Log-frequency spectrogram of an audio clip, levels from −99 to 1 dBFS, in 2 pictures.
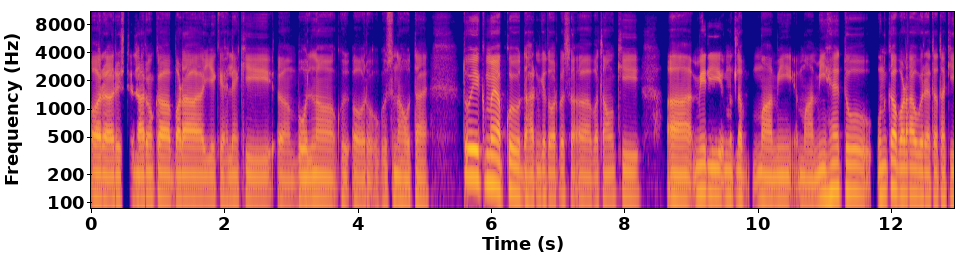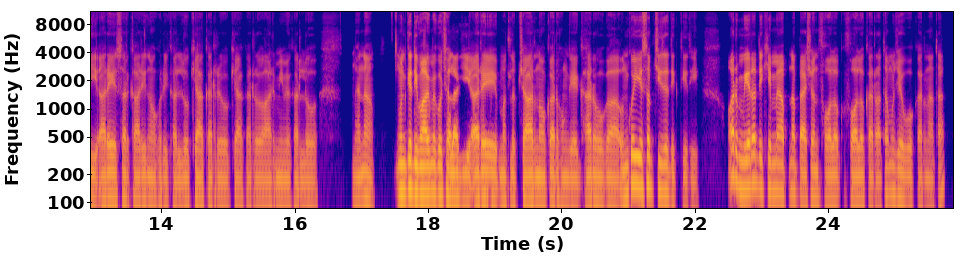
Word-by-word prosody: और 105 -1 +4 0.2
रिश्तेदारों 100 +1 -1
का 100 -1 +2
बड़ा 100 0 +1
ये 95 0 -3
कह 95 0 -6
लें 95 0 -3
कि 100 -2 -5 0.4
अ, - - -3
बोलना 95 +2 -1 0.3
कोई 100 -2 -6
और 90 -1 -3 0.2
घुसना 95 +2 -5
होता 90 0 -3
है। 90 - -7 0.5
तो 190 -1 +5
एक 180 -2 +6
मैं 160 -1 +6
आपको 130 -2 +3
उदाहरण 105 -1 -2
के 110 - -3
तौर 105 -1 -2
पे 110 - -5
स 105 0 -8
अ, 100 -2 -4
बताऊँ 100 +1 -5
कि 110 -1 -4 0.6
अ, 100 -2 +2
मेरी 120 -1 +1
मतलब 105 -1 -3
मामी 95 -1 -2
मामी 95 +4 -2
हैं 130 +4 +2
तो 130 0 -1 0.4
उनका 120 +4 +2
बड़ा 115 0 +2
वो 110 -1 +1
रहता 105 0 -2
था 105 - -1
कि, 105 -1 -3
"अरे! 105 +2 +2
सरकारी 95 -1 -3
नौकरी 95 -1 -6
कर 90 0 -6
लो, 90 +1 -4
क्या 90 -2 0
कर 90 - -2
रहे 90 -2 -5
हो 90 - -4
क्या 90 -1 -4
कर 90 0 -9
रहे 90 - -5
हो? 90 - -3
आर्मी 90 +1 -4
में 90 0 -4
कर 85 0 -6
लो, 85 0 -5 0.6
है 95 - -2
ना?" 105 -2 -1 0.4
उनके 125 +3 +8
दिमाग 120 -2 +8
में 125 - +3
कुछ 120 -1 +2
अलग 105 -2 +5
ही 100 0 0
अरे! 110 +1 +5 0.2
मतलब 100 -1 -4
4 100 -1 +3
नौकर 95 +1 0
होंगे, 90 -1 -2
घर 95 +3 -2
होगा, 95 -2 -1
उनको 120 +9 +2
ये 155 -1 +7
सब 145 0 +2
चीजें 125 -2 +1
दिखती 95 -2 -7
थी। 85 -1 -11 0.4
और 195 -2 +6
मेरा 145 +4 +8
देखिए 145 -2 0
मैं 130 0 +1
अपना 130 +1 0
पैशन 110 +2 0
फ़ॉलो 100 -1 -1 0.2
फ़ॉलो 95 -1 +1
कर 95 -1 -4
रहा 90 0 -2
था 120 - 0
मुझे 120 -2 -3
वो 95 -2 -2
करना 90 -2 -6
था। - - -7
100 Hz, 215 wpm, -23 LUFS, 95-110 Hz, 0.6 s, उनके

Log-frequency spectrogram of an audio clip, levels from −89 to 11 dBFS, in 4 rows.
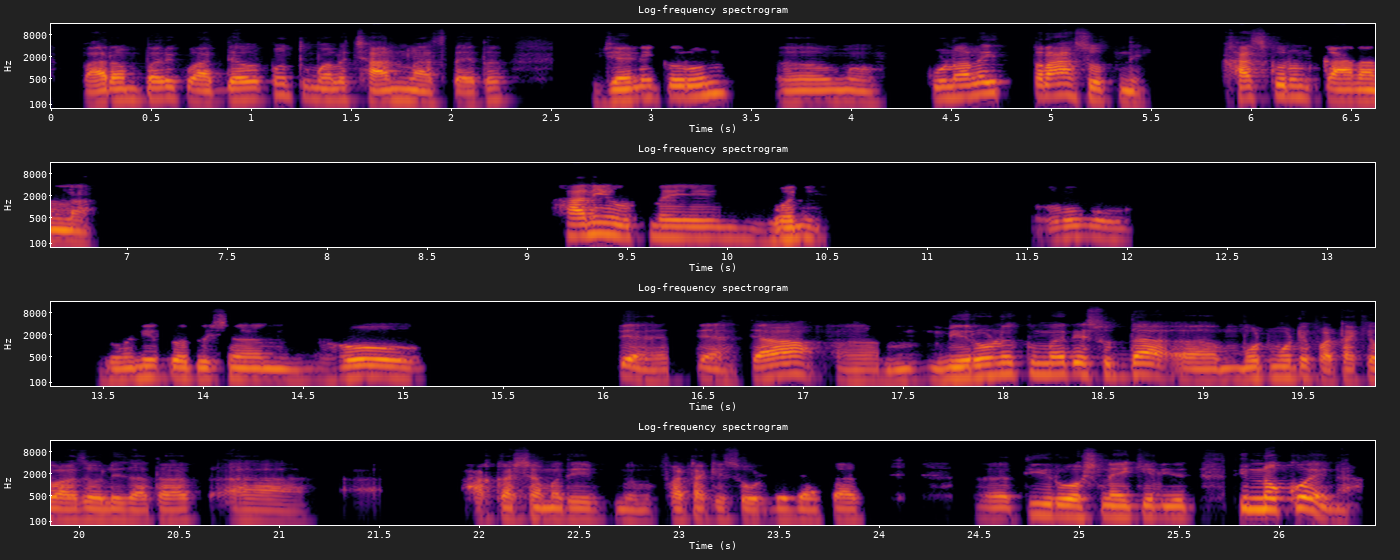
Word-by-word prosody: पारंपरिक 135 +3 +1
वाद्यावर 135 +5 +2
पण 180 - -3
तुम्हाला 135 -2 -2
छान 125 +3 +4
नाचता 110 -2 -2
येतं. 135 +6 -4 0.5
जेणेकरून 160 +8 +2 0.3
अ, - - -12
म 120 -1 -2 0.3
कोणालाही 165 +7 +2 0.2
त्रास 170 -1 +4
होत 135 - -1
नाही. 230 - -3 0.4
खास 150 0 +3
करून 160 -2 +1
कानांना. 125 -4 +4 2.4
हानी 165 +3 +4
होत 155 -3 -1
नाही. 145 -1 +1 0.3
ध्वनी 135 +4 +1 1.1
हो. 140 -1 -5 1.5
ध्वनी 120 +4 -1
प्रदूषण. 125 -2 0 0.3
हो. 135 -2 +5 1.0
त्या 110 -1 -2
त्या 135 +3 +6 0.3
अं, 110 0 -7 0.2
मिरवणुकीमध्ये 165 +5 +3
सुद्धा 160 +1 +3
अ, 115 -1 -2
मोठमोठे 135 +3 -1
फटाके 115 0 -1
वाजवले 110 0 +1
जातात. 105 0 -4
आ 105 - -6
आ 100 -2 -11 0.6
आकाशामध्ये 115 -1 -3
म 100 -1 -9
फटाके 115 0 -3
सोडले 210 - -3
जातात. - - -3 0.6
अ, 120 -1 -3
ती 150 -1 -1
रोषणाई 135 -1 +4
केली. 130 -1 -1
ती 175 - -7
नको 220 +2 +7
आहे 240 - +4
ना, - - -10
135 Hz, 115 wpm, -23 LUFS, 115-150 Hz, 2.4 s, नको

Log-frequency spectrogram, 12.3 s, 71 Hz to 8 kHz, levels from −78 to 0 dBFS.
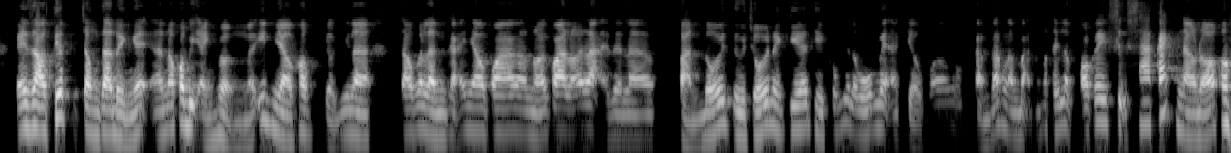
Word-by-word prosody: cái - - +4
giao 160 -2 +9
tiếp 225 - +7 0.2
trong 135 -3 +4
gia 140 - +8
đình 125 -4 -1
ấy, - - +1
à, 130 - -6
nó 155 - +2
có 185 +4 +6
bị 165 -2 +1
ảnh 110 - -4
hưởng 90 -7 -3
ít 205 0 -6
nhiều 140 -2 +3
không? 145 -2 +1 0.2
Kiểu - - -10
như 135 - -12
là, 125 -3 +2 0.3
sau 140 - +2
cái 155 - -1
lần 125 -3 +4
cãi - - -4
nhau 145 -1 +1
qua 145 -1 +1
nói 125 +1 -1
qua 150 -1 +7
nói 145 +2 0
lại 160 - -1
rồi 125 -1 -10
là 120 0 -5 0.3
phản 195 - -1
đối, 215 -8 0
từ 130 -2 -5
chối 135 - 0
này 165 -3 -5
kia 155 +1 -2
thì 140 - -11
không 150 - -18
biết 185 - -12
là - - -7
bố 135 +2 -5
mẹ, 335 - -6
kiểu, - - -12
có 315 - -14 0.4
cảm - - -5
giác - - -2
là - - -5
bạn - - -8
có - - -17
thấy - - -9
là 330 - -4
có 145 - +2
cái 190 +4 -3
sự - - -6
xa 175 0 0
cách 240 +2 +6
nào 125 - 0
đó 120 - +4
không? 185 -1 +5
145 Hz, 290 wpm, -23 LUFS, 130-170 Hz, 0.4 s, giao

